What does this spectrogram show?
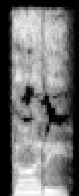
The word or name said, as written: ದರೆ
